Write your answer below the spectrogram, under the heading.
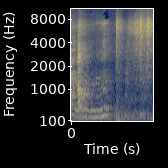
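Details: Sparky, a rescue Basenji, doing dog things: a short whimpering whine that slides down in pitch, followed by a brief breathy yip, with a person's voice speaking to the dog nearby.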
